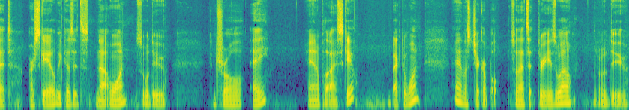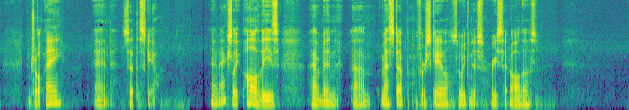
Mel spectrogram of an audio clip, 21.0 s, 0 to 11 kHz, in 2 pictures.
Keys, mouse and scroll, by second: 4.1 ctrl+a, 7.5 click, 11.0 ctrl+a, 13.1-13.5 scroll up 5, 13.8 click, 15.5 scroll down 2, 16.1-18.4 shift+middle drag, 18.4 ctrl+a.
